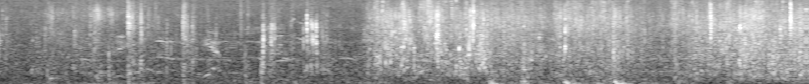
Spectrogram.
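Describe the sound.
Someone clambers into a small boat: hollow thumps and scuffs on the hull over sloshing water and outdoor rush, with three heavier knocks near the end and indistinct voices.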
